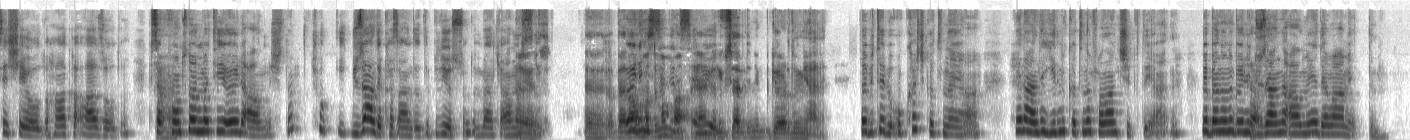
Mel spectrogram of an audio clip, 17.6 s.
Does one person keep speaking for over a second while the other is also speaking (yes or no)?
yes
